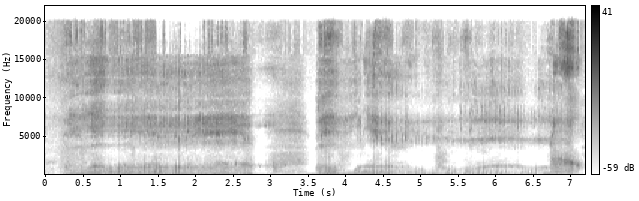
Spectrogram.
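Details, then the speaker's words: A young child told to lie down and sleep makes a long, rough, rattling snore-like sound, then shorter snorting bursts; imitated snoring, not real sleep, with faint room noise. "Is that how you sleep? You snore? Do you snore when you sleep?"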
